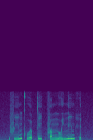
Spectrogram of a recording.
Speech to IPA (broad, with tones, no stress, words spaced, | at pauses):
fiː˨˥mkʷʰœː˨p̚ siː˧k̚ fɐ˨˧mn̪uː˧j n̪iː˧mhɪ˨˥k̚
